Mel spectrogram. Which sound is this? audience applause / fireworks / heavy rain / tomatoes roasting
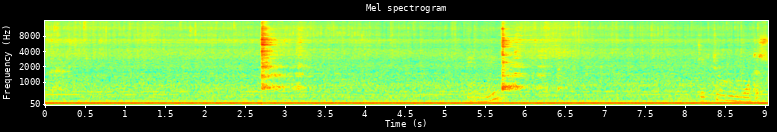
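tomatoes roasting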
